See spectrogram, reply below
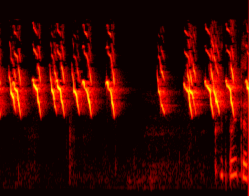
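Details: Domestic chicks chirping loudly right at the listener's ear: high, sharp, downward-sliding peeps, often doubled, in quick bursts with a brief pause midway, then resuming.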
